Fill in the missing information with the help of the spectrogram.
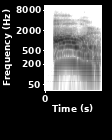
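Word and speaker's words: hour: चच आर यहां पर ओ हेच साइलेंट है तो भी यहां पर किसका साउंड पहले आ रहा है अ और आ आवर ऐसे हम बोलते हैं हेड साइलेंट है बिकॉज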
